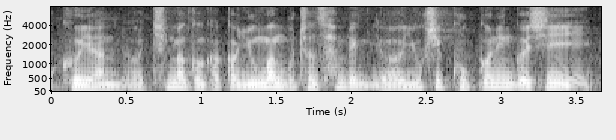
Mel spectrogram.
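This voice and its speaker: A middle-aged man, a professor, explaining as a guest in a studio news interview, with frequent "uh" pauses. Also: on the high side, darkish tone. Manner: measured, many "uh" pauses.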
